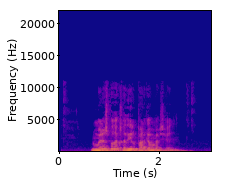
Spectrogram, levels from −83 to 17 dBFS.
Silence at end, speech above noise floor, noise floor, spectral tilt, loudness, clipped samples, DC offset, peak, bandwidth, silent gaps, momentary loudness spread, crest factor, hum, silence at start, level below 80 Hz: 0.5 s; 41 dB; -63 dBFS; -8 dB/octave; -24 LUFS; under 0.1%; under 0.1%; -10 dBFS; 10.5 kHz; none; 14 LU; 14 dB; none; 0.65 s; -56 dBFS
